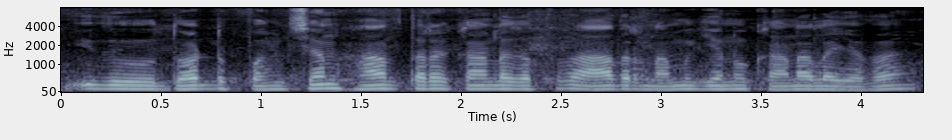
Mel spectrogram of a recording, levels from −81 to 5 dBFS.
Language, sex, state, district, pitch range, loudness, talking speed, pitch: Kannada, male, Karnataka, Bijapur, 120-130 Hz, -26 LUFS, 140 wpm, 125 Hz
